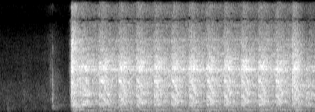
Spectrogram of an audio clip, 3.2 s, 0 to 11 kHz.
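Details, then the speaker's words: John Deere X758 diesel after an air and fuel filter change, retried with a bit more throttle: it catches abruptly, then runs with an uneven loping pulse of about three beats a second and puffs white smoke. A hard start. "Oh, it wants to. Boy, this thing is stubborn. And I know this engine likes its glow plugs."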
